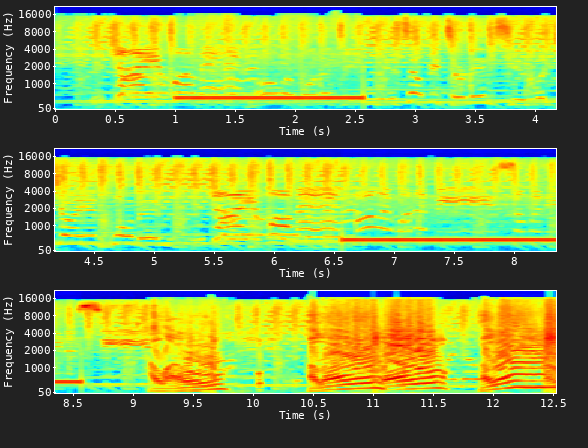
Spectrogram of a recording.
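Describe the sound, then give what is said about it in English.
A steady telephone dial tone, then two long ringing tones of an outgoing call placed through CallCentric to a cell phone, each about two seconds, loud over faint background noise, ending in rising, warbling electronic tones. “I'm going to try and use CallCentric. Maybe that'll work. Let's call my cell phone.”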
